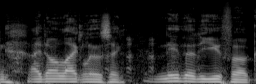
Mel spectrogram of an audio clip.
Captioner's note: laughter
